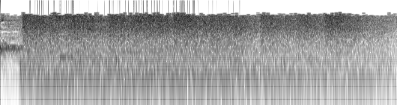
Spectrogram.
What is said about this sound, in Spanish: Señores, ya se están impartiendo órdenes para el fusilamiento. ¡Escuchemos! ¡Reparen! ¡Apunte! ¡Fuego!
